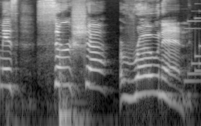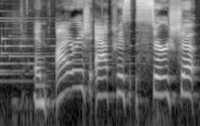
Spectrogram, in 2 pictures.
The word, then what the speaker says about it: Saoirse Ronan: You see sound er, same as in her, schwa, Saoirse, Saoirse, super simple. Ronan, diphthong O, stress on the first syllable, Ronan. Saoirse Ronan. And don't forget, if we have first name and the last name, we'll be stressing the last name.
